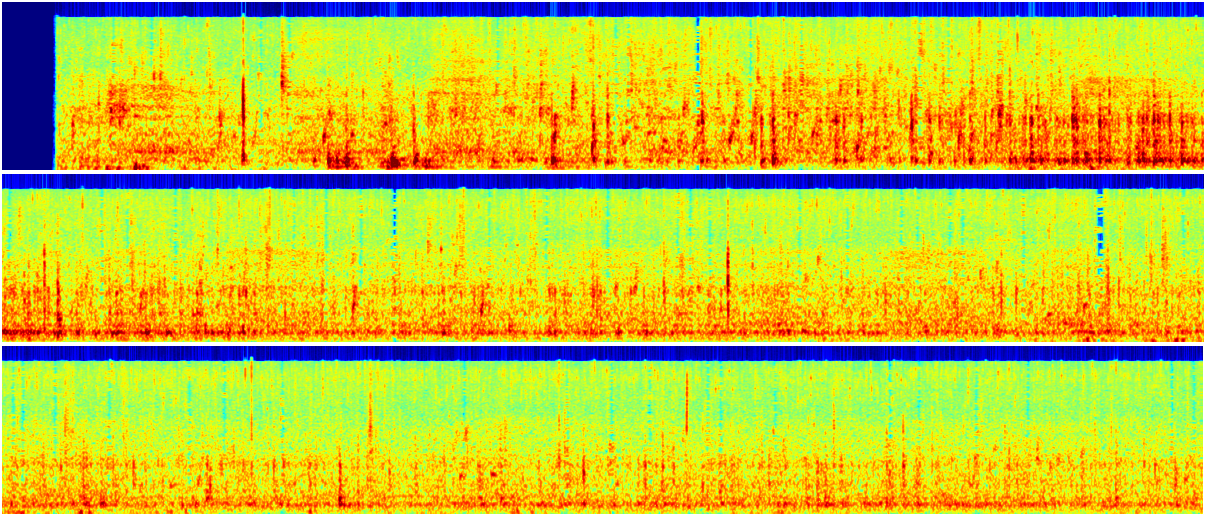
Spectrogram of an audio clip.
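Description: Water and whitebait pouring from the end of a whitebait net into a plastic tub, a steady splashing trickle. It is louder and more uneven for the first several seconds, then settles into a steadier stream.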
